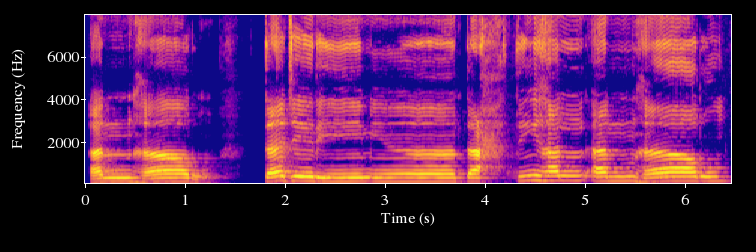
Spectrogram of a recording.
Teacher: الانہار، حمزہ کو نون ساکن کے ساتھ ملانا ہے، اظہار ہوگا، ہا کے اوپر کھڑا زبر ہے، ایک الف میں کھینچیں گے ، را کو موٹا ادا کریں گے، انہار تجری من تحتها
